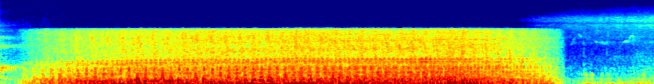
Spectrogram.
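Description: A loud, rough, rattling mechanical noise, edited in as a sound effect. It builds up over about a second, holds steady, then cuts off abruptly shortly before the end.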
